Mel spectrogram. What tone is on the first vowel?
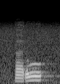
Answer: low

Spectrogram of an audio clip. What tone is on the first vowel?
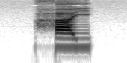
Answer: high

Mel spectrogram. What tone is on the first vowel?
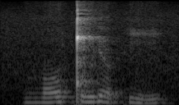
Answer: rising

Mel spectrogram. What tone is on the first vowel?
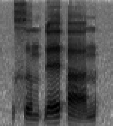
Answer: low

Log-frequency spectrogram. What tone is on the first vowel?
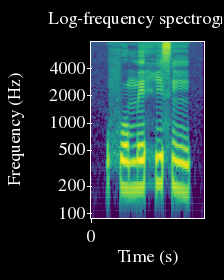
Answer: low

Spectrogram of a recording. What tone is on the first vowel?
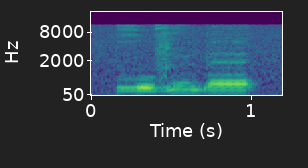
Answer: low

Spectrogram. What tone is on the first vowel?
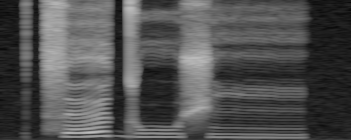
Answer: rising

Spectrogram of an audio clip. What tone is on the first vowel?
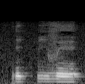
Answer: high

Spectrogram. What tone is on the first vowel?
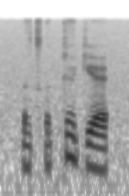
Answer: low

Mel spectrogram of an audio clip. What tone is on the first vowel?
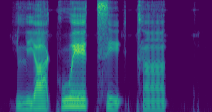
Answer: low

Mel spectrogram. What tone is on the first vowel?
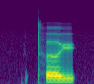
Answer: high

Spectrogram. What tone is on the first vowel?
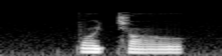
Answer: high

